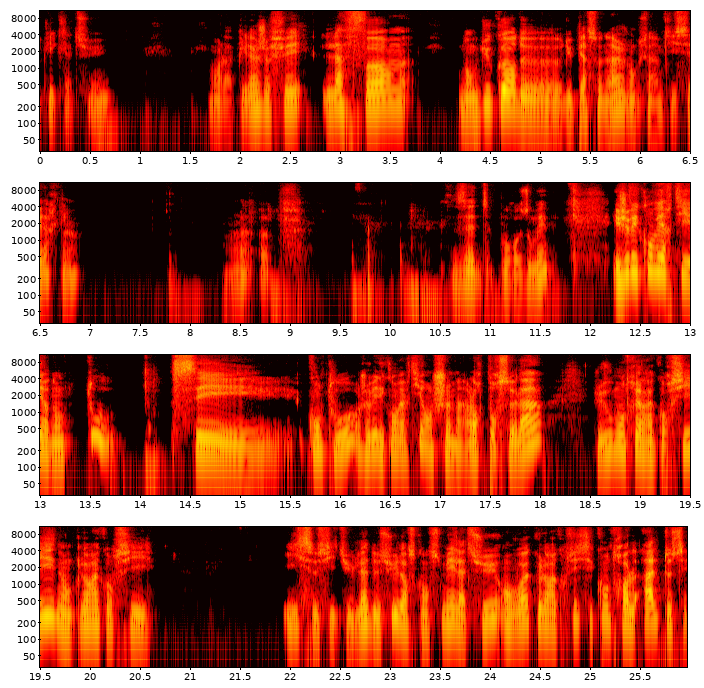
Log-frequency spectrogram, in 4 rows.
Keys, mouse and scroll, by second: 1.0 shift+click, 1.5 shift+click, 2.1 shift+click, 2.5 shift+click, 3.4 shift+click, 3.7 shift+click, 4.3 shift+click, 5.0 shift+click, 6.2 shift+click, 6.8-7.9 shift+drag, 8.8 KP_5, 9.4 KP_5, 9.4 click, 10.2 z, 10.5 click, 14.0 KP_Add, 14.8 click, 20.3 click.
